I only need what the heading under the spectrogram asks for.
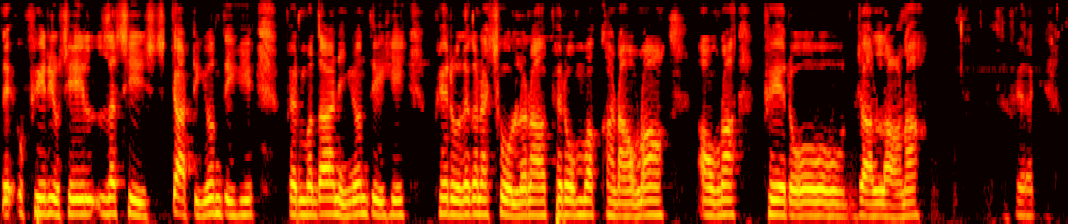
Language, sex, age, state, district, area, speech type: Dogri, female, 60+, Jammu and Kashmir, Samba, urban, spontaneous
